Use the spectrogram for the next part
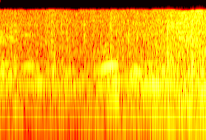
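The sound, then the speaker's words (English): Golf balls rattle around inside a running blender: a steady, loud mechanical grinding and clattering, churning continuously for a couple of seconds with a slight surge midway. “All right, so that's golf balls in a blender.”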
